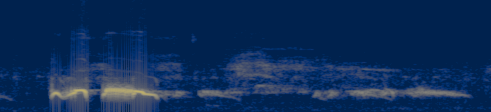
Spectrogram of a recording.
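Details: Spotted dove cooing, male and female voices, used to provoke and train decoy birds into cooing back; two loud, low, wavering coos open, followed by a run of softer, lower trailing coo notes, with no other sounds.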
